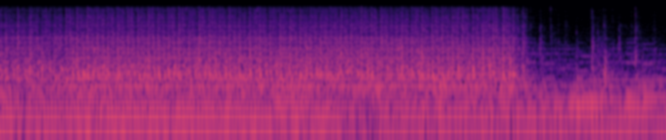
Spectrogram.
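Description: A sewing machine runs steadily with a fast, even mechanical stitching rhythm, then stops near the end, leaving faint ticking and quiet.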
